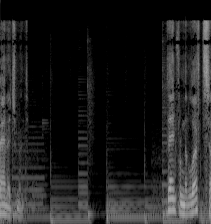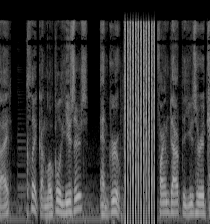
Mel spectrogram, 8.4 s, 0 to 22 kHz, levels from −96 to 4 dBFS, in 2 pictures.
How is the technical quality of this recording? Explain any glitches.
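One fault stands out, near the end of the recording.

Compressed stream played as audio, 6.69 to 7.36 s: a 256 kbps AC-3 (Dolby Digital) bitstream was treated as plain samples instead of being decoded. Each frame becomes a 5.33 ms noise burst followed by padding, repeating at 31.25 Hz, so the sound is replaced by loud, chattering static.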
